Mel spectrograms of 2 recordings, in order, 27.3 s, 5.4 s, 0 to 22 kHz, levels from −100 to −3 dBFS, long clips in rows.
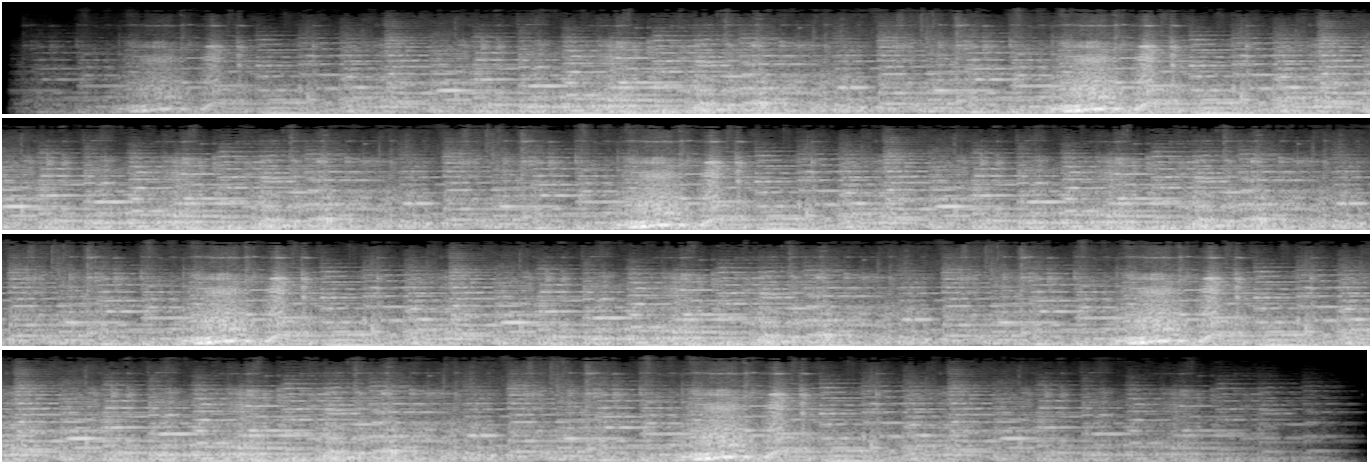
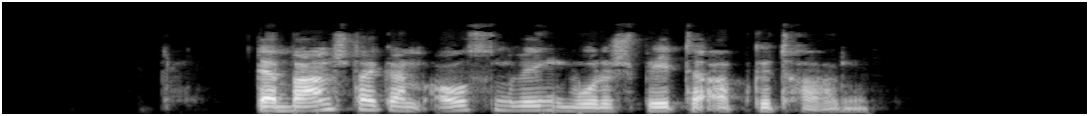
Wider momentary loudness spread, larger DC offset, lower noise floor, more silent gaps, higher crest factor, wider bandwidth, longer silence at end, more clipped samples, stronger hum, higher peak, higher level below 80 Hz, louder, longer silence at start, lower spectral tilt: about the same, 11 LU vs 12 LU; neither; second, -42 dBFS vs under -90 dBFS; neither; about the same, 18 dB vs 20 dB; first, 15 kHz vs 7.6 kHz; second, 0.2 s vs 1.1 s; neither; neither; about the same, 0 dBFS vs -2 dBFS; first, -30 dBFS vs -68 dBFS; about the same, -19 LUFS vs -20 LUFS; second, 0.25 s vs 1.25 s; about the same, -6 dB/octave vs -5 dB/octave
